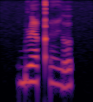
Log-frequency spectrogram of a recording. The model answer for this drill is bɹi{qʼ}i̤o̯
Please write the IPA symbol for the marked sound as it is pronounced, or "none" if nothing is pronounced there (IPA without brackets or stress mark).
qʼ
